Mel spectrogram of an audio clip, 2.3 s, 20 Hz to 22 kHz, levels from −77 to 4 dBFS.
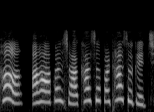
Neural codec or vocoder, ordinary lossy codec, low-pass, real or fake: codec, 16 kHz, 2 kbps, FunCodec, trained on Chinese and English, 25 frames a second; none; 7.2 kHz; fake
